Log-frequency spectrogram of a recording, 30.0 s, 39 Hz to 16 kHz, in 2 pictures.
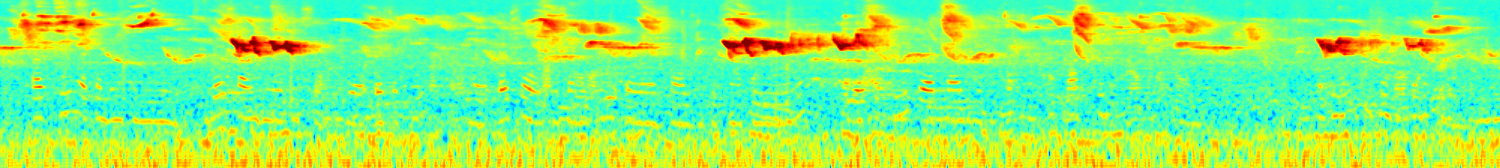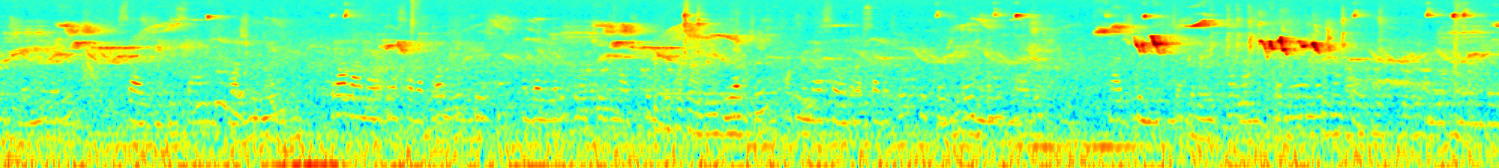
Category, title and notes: Soundscapes > Nature
AMBBird-ZH6 Paricatuba, nature, park, historic, birds singing, bem te vi, relics, tourist guide, walla, reverb, portuguese FILI URPRU
Ambiência. Pássaros, natureza, parque, histórico, canto, bem-te-vi, guia turístico, vozerio, reverberação, português brasileiro. Gravado em Paricatuba, Amazonas, Amazônia, Brasil. Gravação parte da Sonoteca Uirapuru. Em stereo, gravado com Zoom H6. // Sonoteca Uirapuru Ao utilizar o arquivo, fazer referência à Sonoteca Uirapuru Autora: Beatriz Filizola Ano: 2025 Apoio: UFF, CNPq. -- Ambience. Birds, nature, park, historic, birds singing, bem te vi, relics, tourist guide, walla, reverb, portuguese recorded at the Ruins of Paricatuba, Amazonas. Recorded at Paricatuba Amazonas, Amazônia, Brazil. This recording is part of Sonoteca Uirapuru. Stereo, recorded with the Zoom H6. // Sonoteca Uirapuru When using this file, make sure to reference Sonoteca Uirapuru Author: Beatriz Filizola Year: 2025 This project is supported by UFF and CNPq.
amazon, amazonas, ambience, bem-te-vi, birds, birdsong, brasil, brazil, field-recording, guide, nature, portuguese, soundscape, sound-studies, touristic, trees, walla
